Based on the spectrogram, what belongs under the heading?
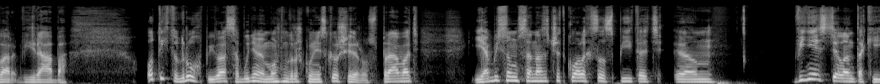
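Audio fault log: No faults can be heard in this speech recording. Nothing in the audio calls for an entry in the log.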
